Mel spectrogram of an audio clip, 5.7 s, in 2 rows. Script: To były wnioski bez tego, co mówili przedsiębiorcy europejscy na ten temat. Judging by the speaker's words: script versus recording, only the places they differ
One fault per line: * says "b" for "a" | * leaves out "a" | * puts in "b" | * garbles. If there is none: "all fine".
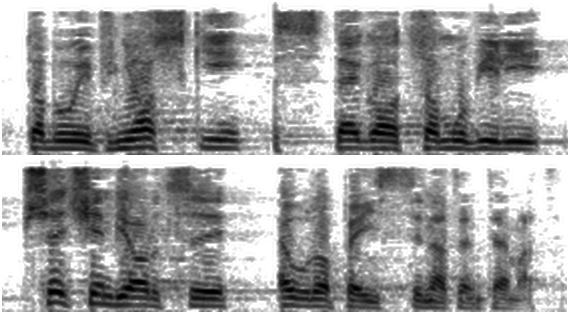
* says "z" for "bez"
